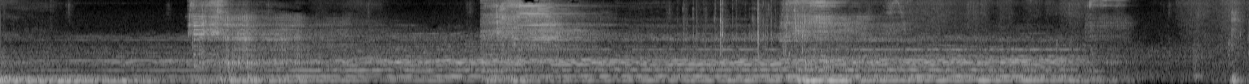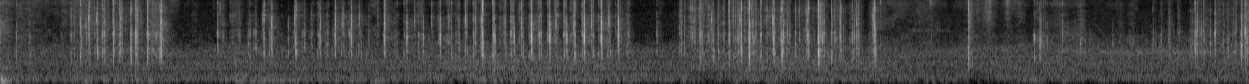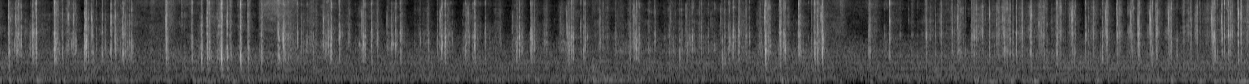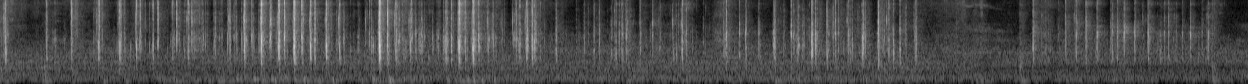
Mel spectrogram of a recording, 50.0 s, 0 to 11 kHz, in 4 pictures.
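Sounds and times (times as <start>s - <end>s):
typing on a keyboard: 12.6s - 21.4s, 24.0s - 46.7s, 47.8s - 49.7s.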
